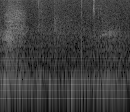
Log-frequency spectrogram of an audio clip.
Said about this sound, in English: And that is a horse.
